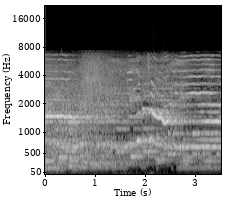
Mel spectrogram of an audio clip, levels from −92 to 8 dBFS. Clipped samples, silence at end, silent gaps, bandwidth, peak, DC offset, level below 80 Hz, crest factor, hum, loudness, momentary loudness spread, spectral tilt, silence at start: under 0.1%; 0 s; none; 7.4 kHz; -2 dBFS; under 0.1%; -70 dBFS; 14 dB; none; -14 LUFS; 10 LU; 1 dB/octave; 0 s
